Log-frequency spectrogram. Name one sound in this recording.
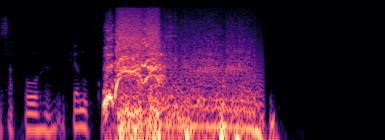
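A game character lets out a loud, harsh scream.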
